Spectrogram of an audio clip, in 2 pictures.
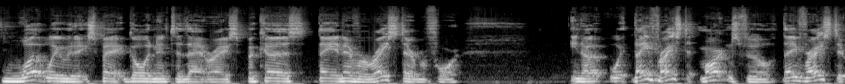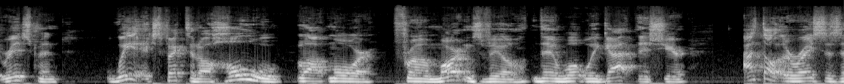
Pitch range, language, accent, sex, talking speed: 130-155 Hz, English, American, male, 155 wpm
